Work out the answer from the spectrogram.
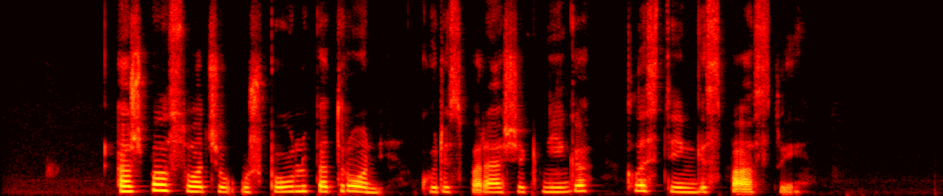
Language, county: Lithuanian, Panevėžys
